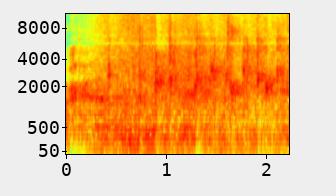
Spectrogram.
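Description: Steady rustling noise of the audience and hall, as loud as the speaking voice around it, with a low rumble underneath and scattered small clicks.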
